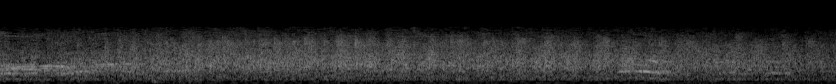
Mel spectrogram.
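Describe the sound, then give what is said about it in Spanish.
An audience claps together in praise of the Lord during a church sermon, a dense, steady wash of applause holding at an even level for several seconds before easing slightly at the end, with faint voices mixed in. “¿Cuánto le dan palmas de alabanza al Señor?”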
